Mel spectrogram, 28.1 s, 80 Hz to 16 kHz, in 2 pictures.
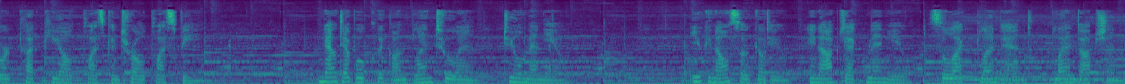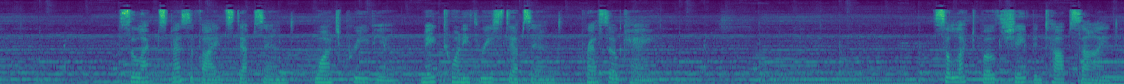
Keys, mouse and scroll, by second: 1.4 click, 8.7-13.0 drag, 17.6 click, 23.4 typing, 24.1-28.1 drag.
